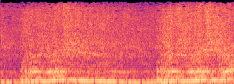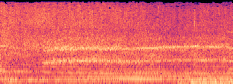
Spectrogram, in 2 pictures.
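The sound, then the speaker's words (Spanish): A car's engine revs hard during a test drive, an engine that needs warming up before it roars. Its loud tone swings up and down in repeated surges, then settles into a higher, steadier drone. “Además es un motor que tienes que calentar primero para que empiece a rugir, ¿no? Y empiece a sonar.”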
